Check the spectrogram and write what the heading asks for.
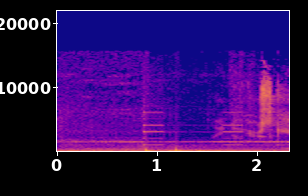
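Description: Horror-film sound design: two deep thumps about a third of a second apart over a steady low rumble, with a faint high held tone.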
